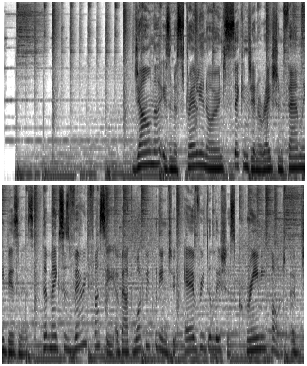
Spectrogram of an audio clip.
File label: Radio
